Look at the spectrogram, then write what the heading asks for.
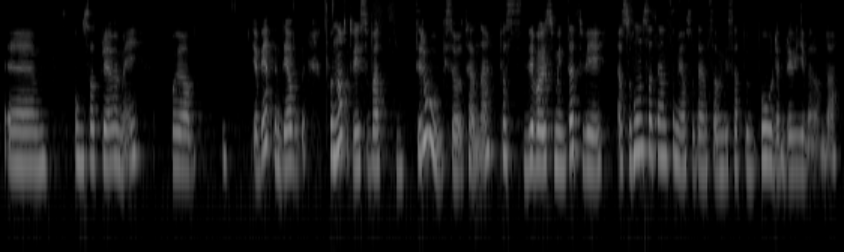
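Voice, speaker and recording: A woman's voice: a little high, darkish tone. Giggly, teasing young woman. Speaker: podcast co-host. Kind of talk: casual chat.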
